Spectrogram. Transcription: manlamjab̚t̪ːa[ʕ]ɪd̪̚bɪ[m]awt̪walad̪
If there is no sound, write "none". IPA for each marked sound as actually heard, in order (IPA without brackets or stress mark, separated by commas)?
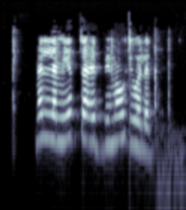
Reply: ʕ, m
